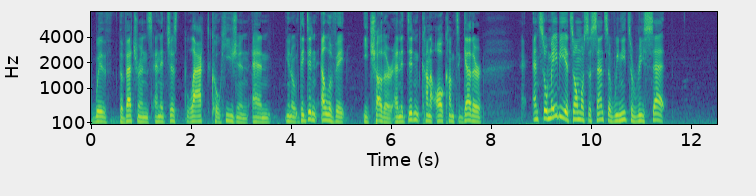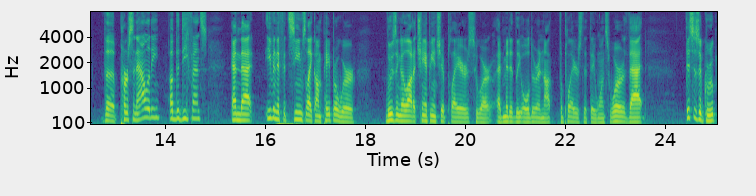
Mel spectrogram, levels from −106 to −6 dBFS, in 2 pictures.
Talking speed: 175 wpm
